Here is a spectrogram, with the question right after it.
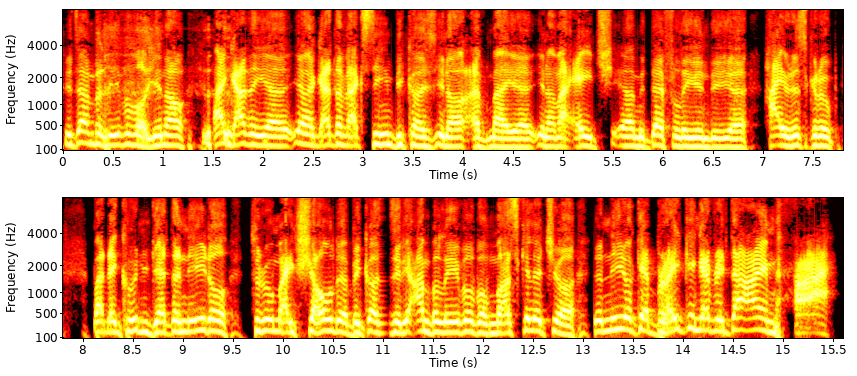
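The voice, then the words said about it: Arnold Schwarzenegger impression. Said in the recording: “do an impression, do fucking Arnold Schwarzenegger for that political crowd.”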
